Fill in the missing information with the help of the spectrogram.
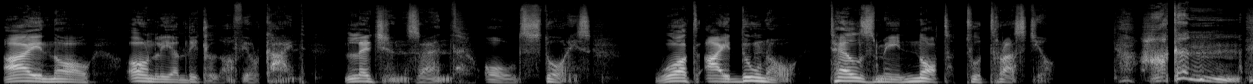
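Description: A man reading an audiobook voices an ancient male demon who possesses a knight, speaking in slow, hissing, whispered threats with a gravelly, breathy sound. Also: medium pitch, a bit bright, no room sound, studio quality, full character voice. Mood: menacing. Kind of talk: audiobook character voice.

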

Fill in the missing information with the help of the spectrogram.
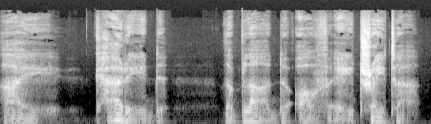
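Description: Rasping hollow skeleton knight, very deep, slow, breathy, husky, storybook villain-turned-servant. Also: bright, forceful tone, dry recording, studio quality, full character voice. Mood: grave devotion. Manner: slow, grave, breathy whispering delivery. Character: undead skeletal knight, male, solemn and devoted. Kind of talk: audiobook character voice.

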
